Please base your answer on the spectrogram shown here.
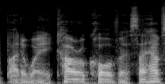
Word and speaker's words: KaraCorvus: So British people actually say it correctly more often than not, I think, because you don't really say Kara very much, right?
